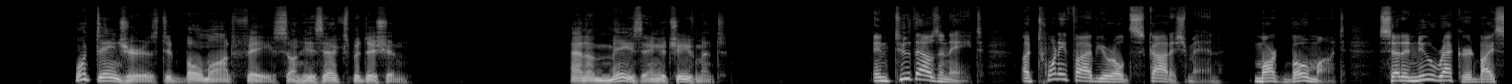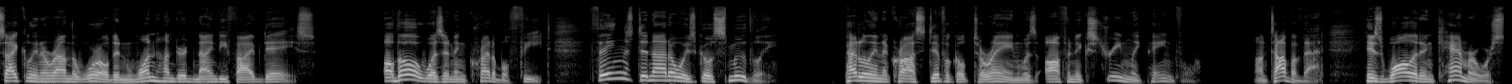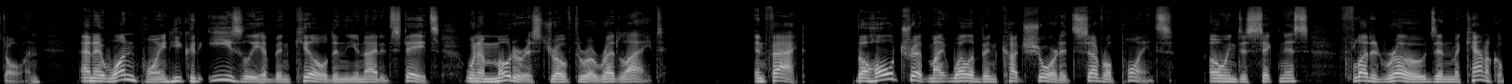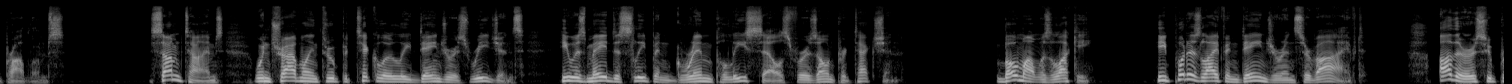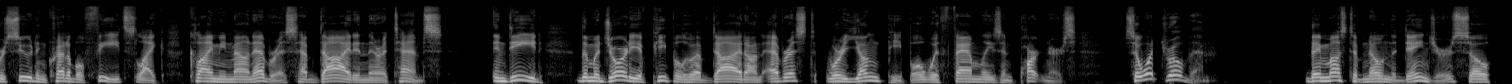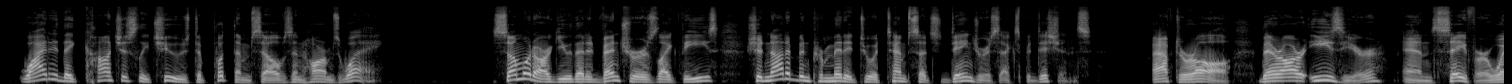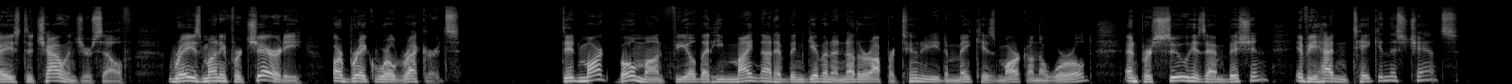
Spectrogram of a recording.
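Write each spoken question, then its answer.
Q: What dangers did Beaumont face on his expedition?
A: Painful terrain, theft of his wallet and camera, nearly being killed by a motorist, sickness, flooded roads, mechanical problems, and dangerous regions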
